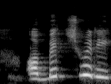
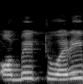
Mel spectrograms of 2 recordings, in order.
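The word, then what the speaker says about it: obituary: ओबिचुअरी क्या होता है? बहुत लोग इसे ओबेटुरी बोलेंगे।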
